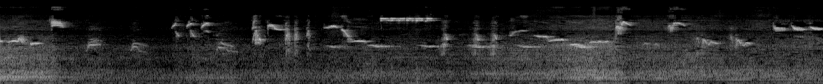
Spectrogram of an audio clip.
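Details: Lively song of the tledekan gunung flowerpecker: scattered high, thin chips and slurred whistles, including one level sustained whistle, over a noisy hiss.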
